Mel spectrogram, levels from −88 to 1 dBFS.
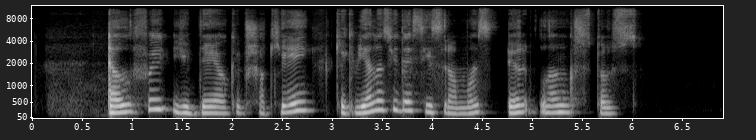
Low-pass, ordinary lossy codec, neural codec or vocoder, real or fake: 10.8 kHz; Opus, 64 kbps; codec, 32 kHz, 1.9 kbps, SNAC; fake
